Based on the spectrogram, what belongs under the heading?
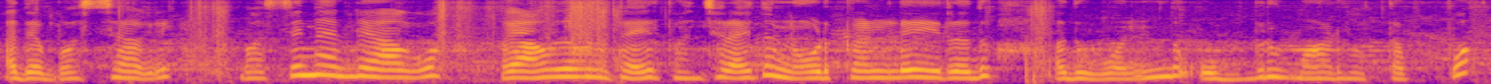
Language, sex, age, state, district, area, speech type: Kannada, female, 18-30, Karnataka, Bellary, rural, spontaneous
